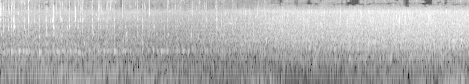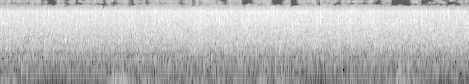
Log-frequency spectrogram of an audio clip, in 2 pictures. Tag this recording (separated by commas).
Water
